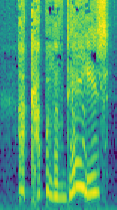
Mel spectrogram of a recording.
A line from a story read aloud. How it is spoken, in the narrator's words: a voice squeaked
